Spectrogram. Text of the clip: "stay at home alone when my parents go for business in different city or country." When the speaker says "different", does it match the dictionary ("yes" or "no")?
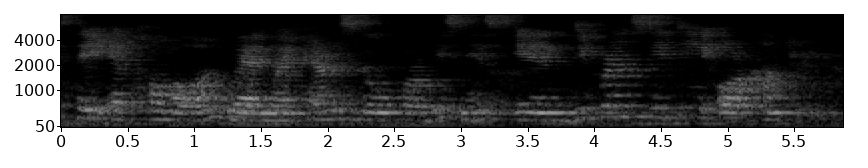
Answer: yes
